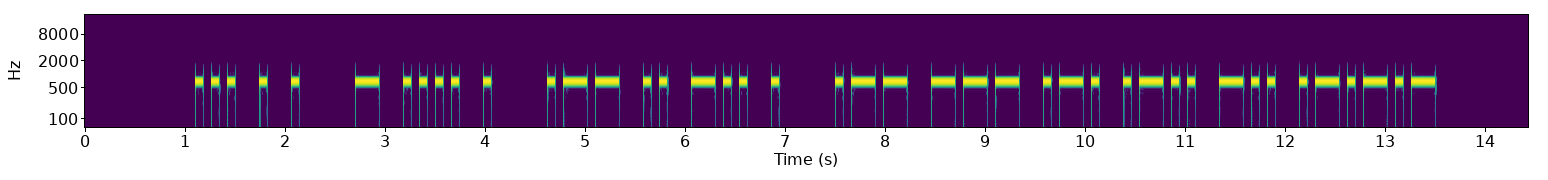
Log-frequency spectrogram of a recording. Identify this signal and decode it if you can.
Morse code, heard as a keyed tone, about 15 wpm, 700 Hz. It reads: SEE THE WIDE WORLD.
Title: Sentences from Top 900 Words 15wpm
